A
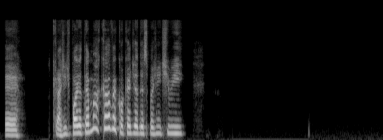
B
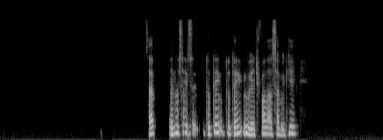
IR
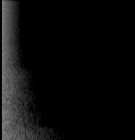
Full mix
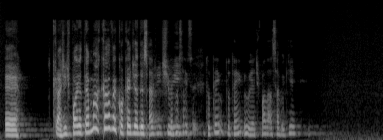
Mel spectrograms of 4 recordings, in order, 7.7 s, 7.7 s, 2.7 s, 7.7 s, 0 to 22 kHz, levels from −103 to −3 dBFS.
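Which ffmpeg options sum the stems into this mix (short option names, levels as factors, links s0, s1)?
-filter_complex "[0:a]acrossover=split=280|3000[s0][s1][s2];[s1]acompressor=threshold=0.0282:ratio=6[s3];[s0][s3][s2]amix=inputs=3:normalize=0,volume=0.531,asplit=2[s4][s5];[s5]volume=0.0794[s6];[1:a]volume=0.133,asplit=3[s7][s8][s9];[s8]volume=0.178[s10];[s9]apad=whole_len=338175[s11];[s4][s11]sidechaincompress=threshold=0.00141:ratio=8:attack=7.2:release=431[s12];[2:a]atrim=start_sample=2205[s13];[s6][s10]amix=inputs=2:normalize=0[s14];[s14][s13]afir=irnorm=-1:irlink=0[s15];[s12][s7][s15]amix=inputs=3:normalize=0,acompressor=mode=upward:threshold=0.00112:ratio=2.5"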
